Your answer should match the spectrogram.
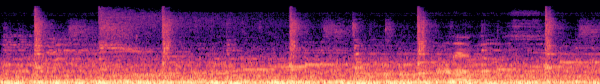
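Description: Music with vocals and a beat playing from the car's stereo inside the cabin, over the steady low rumble of the car driving.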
